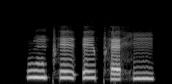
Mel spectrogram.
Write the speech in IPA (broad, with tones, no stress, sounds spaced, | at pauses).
w ũ˦ pʰ e˦ ɪ̯ ʔ e˦ ɪ̯ pʰ ɛ˨ h ĩ˦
